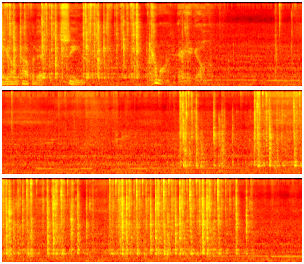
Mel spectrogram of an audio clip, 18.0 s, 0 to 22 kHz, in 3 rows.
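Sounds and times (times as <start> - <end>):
treadle sewing machine clicking: 0.0 - 3.8, 9.5 - 17.2.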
